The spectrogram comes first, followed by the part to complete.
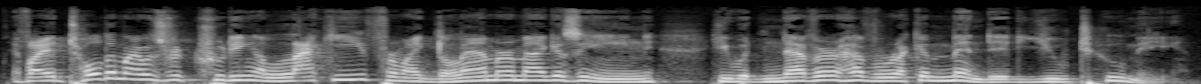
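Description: A man's voice: sits high, a little fast, close to an everyday voice. A man playing a haughty aristocratic editor. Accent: upper-class East Coast with British touch.

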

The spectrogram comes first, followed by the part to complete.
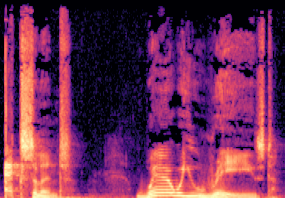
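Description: A man reading the part of a haughty, commanding magazine editor with an aristocratic accent, speaking slowly and clipped. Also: mid-range voice, huge pitch swings, fairly bright tone, full character voice. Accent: upper-class East Coast with British touch.

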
